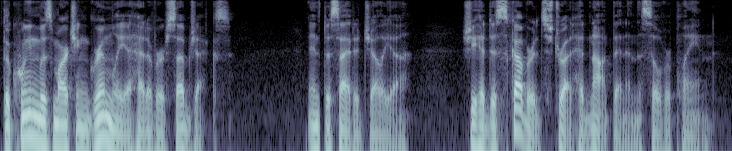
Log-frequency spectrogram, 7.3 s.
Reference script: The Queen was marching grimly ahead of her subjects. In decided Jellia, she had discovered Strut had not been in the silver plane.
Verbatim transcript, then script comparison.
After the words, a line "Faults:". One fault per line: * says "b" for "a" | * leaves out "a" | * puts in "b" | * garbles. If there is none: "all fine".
The Queen was marching grimly ahead of her subjects. In decided Jellia, she had discovered Strut had not been in the silver plane.
Faults:
all fine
